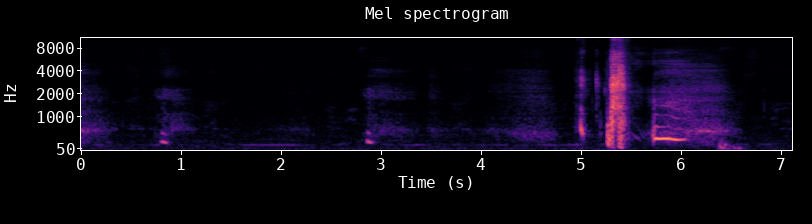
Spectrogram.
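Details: Quiet sniffles and small catches of breath, then one forceful explosive sneeze with a trailing exhale, from a person with a stuffy, sensitive nose during a cold; sneezing.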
